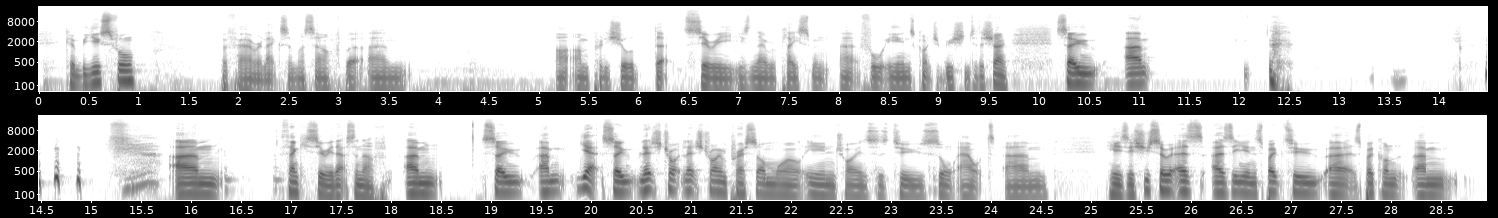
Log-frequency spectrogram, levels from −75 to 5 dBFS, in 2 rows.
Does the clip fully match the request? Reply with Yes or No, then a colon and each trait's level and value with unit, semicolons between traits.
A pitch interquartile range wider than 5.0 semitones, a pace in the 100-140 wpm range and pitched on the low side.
Yes: wide, 5.5 semitones; slow, 135 wpm; low, 105 Hz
